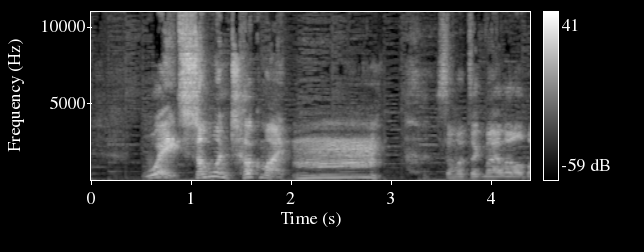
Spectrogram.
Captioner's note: growls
